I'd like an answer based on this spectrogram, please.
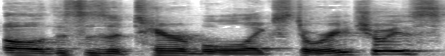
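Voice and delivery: plain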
